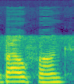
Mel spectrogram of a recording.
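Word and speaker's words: Baofeng: festival so my first radio was a bow funk and I believe that's the correct mandarin pronunciation Bao means bag infamies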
